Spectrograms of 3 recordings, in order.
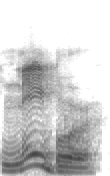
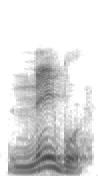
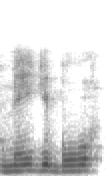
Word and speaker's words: neighbor: é o direito e neighbor neighbor não é neb não éb o g não é pronunciado é neighbor neor neighbor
